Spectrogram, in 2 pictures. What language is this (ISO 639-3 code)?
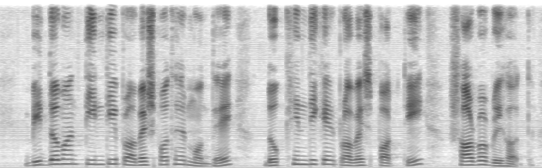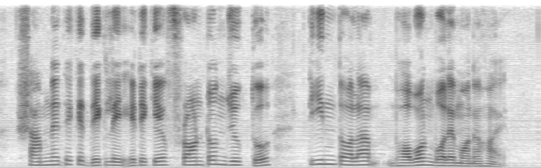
ben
